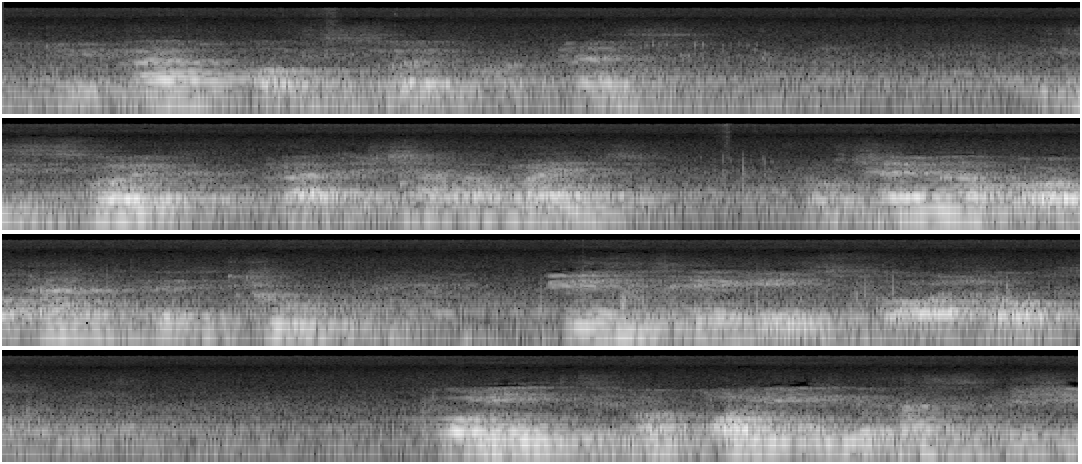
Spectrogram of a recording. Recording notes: Zhejiang Jinhua SA Trade & Investment Promotion Conference. Addressing the Zhejiang Jinhua-South Africa Trade & Investment Promotion Conference, held at the Gallagher Convention Centre.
